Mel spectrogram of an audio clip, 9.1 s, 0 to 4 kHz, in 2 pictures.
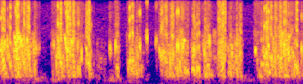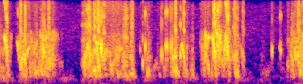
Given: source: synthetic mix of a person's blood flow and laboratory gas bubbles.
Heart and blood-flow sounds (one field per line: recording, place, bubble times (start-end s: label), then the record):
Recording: Doppler ultrasound of blood flow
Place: precordium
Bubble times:
0.00-0.59 s: bubbles
0.76-1.41 s: bubbles
1.62-1.81 s: bubbles
1.89-2.23 s: bubbles
2.31-3.65 s: bubbles
3.79-4.74 s: bubbles
4.76-5.49 s: bubbles
5.75-6.60 s: bubbles
6.63-6.84 s: bubbles
6.90-7.46 s: bubbles
7.54-8.22 s: bubbles
8.59-8.65 s: bubbles
8.72-8.77 s: bubbles
8.83-9.11 s: bubbles
From the record:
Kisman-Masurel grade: 444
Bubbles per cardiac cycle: continuous sound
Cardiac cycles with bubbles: 100%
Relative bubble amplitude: maximal (0.775 to 0.999)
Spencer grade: 4 (maximum detectable bubble signal sounding continuously throughout systole and diastole of every cardiac period, and overriding the amplitude of the normal cardiac signals)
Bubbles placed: anywhere in the cardiac cycle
